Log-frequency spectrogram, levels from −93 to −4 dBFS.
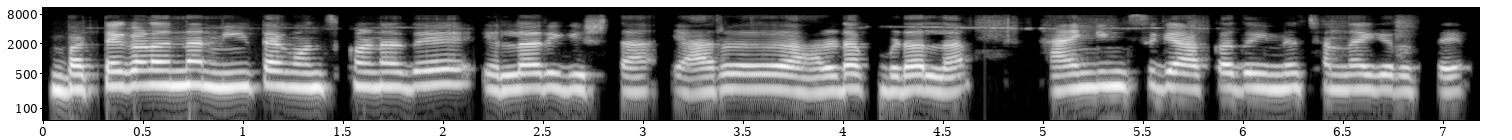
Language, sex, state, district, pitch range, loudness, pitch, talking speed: Kannada, female, Karnataka, Raichur, 235-270 Hz, -16 LUFS, 245 Hz, 75 wpm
